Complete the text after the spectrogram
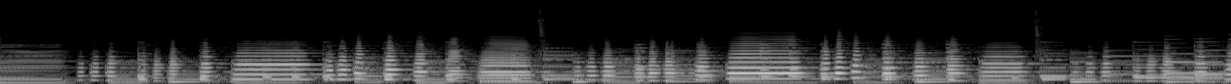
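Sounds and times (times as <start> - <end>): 
trombone solo: 0.4 - 12.3.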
